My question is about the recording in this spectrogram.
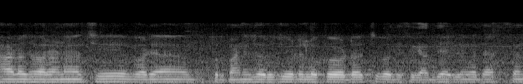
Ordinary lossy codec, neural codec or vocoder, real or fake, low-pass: AAC, 32 kbps; none; real; 7.2 kHz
